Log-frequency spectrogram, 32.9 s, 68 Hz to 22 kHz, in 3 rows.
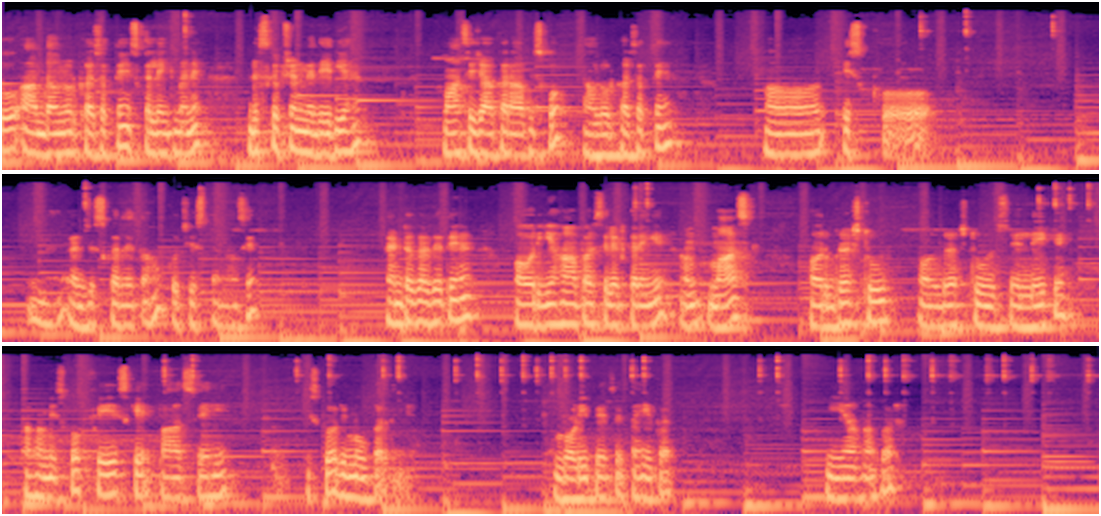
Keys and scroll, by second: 0.3 alt+Tab.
